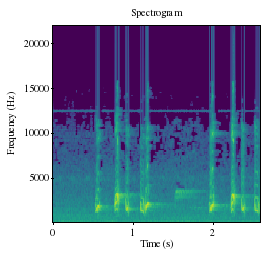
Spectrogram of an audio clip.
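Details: Cream-vented bulbul training song for young birds, spaced chirpy notes slurring between low and high, one held whistle in the middle, then a repeat of the jaunty phrase.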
